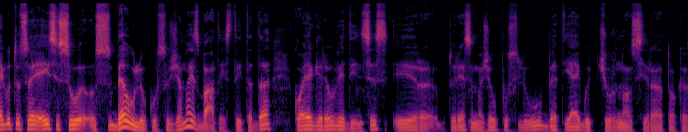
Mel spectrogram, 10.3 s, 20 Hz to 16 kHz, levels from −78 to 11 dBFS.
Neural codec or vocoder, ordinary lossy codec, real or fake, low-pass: none; MP3, 96 kbps; real; 14.4 kHz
